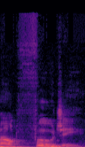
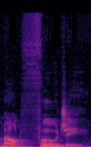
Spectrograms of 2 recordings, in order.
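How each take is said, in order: First: The f is made with teeth on lip. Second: The f is made with teeth on lip.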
